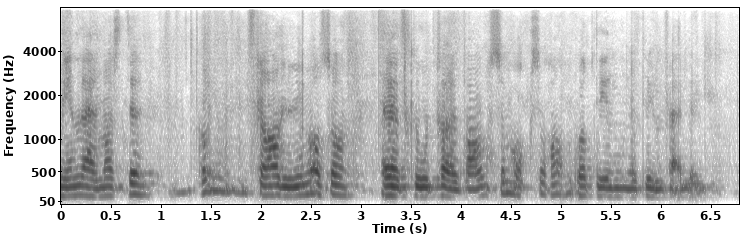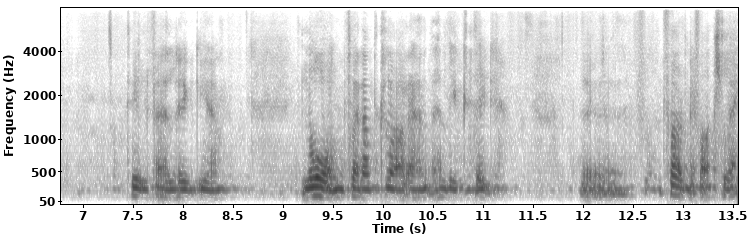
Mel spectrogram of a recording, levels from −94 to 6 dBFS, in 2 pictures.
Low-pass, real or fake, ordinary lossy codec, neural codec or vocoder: none; fake; none; codec, 16 kHz, 2 kbps, FreqCodec, smaller model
